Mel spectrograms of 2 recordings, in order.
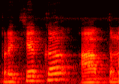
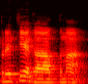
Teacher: ధీరుడు ప్రత్యక్ ఆత్మను ప్రత్యేకాత్మానం ఐక్షతు ఈక్షతు చూస్తూ ఉన్నాడు ప్రత్యక్ ఆత్మ ప్రత్యగాత్మ నువ్వు సంధి చేస్తే ఏమవుతుంది అంటే కకారం గకారంగా మారుతుంది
